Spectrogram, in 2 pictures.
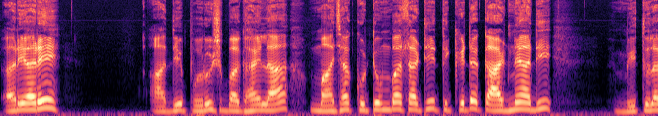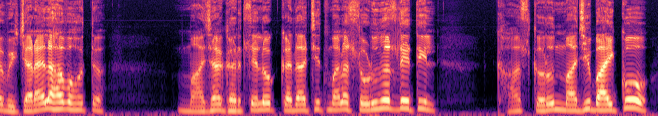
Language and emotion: Marathi, fearful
